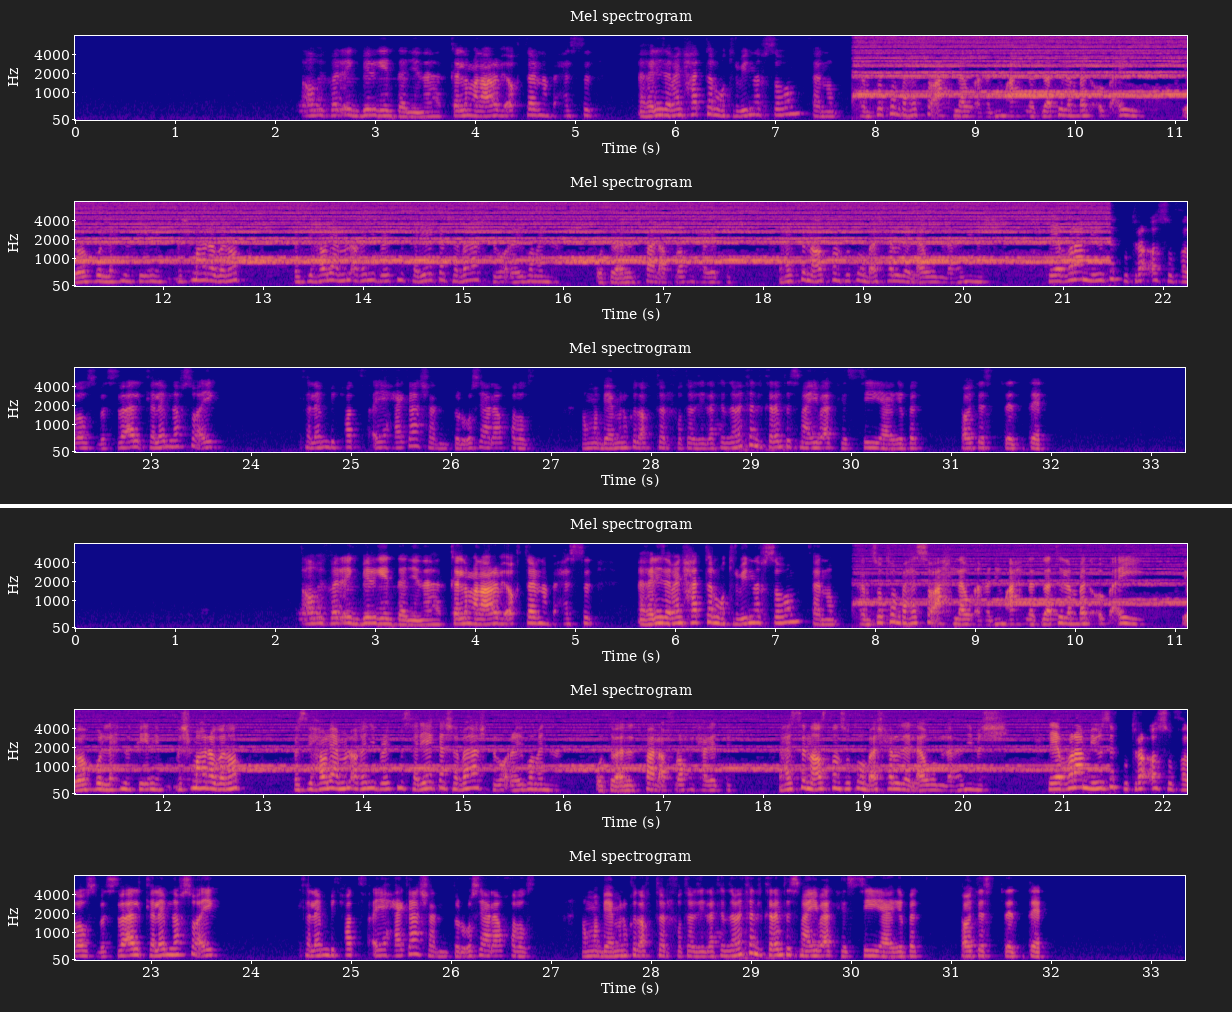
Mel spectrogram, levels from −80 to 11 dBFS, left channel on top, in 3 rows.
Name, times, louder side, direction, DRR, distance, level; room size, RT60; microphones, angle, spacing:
voice 1, 2.2-5.2 5.6-10.7 11.1-12.8 13.3-16.0 16.3-17.6 18.2-20.5 20.9-23.7 24.5-26.8 27.3-30.7 31.1-31.9, right 7 dB, 55° right, 0.4 m, -27 dB
sound 1, 7.8-21.5, left 6 dB, 30° left, 0.3 m, -26 dB
6.1 x 3.8 x 5.8 m
head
